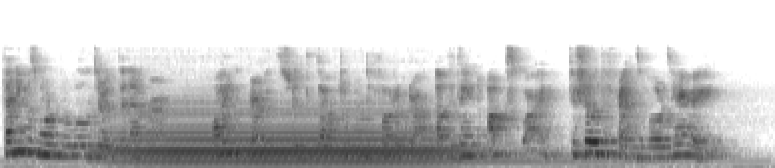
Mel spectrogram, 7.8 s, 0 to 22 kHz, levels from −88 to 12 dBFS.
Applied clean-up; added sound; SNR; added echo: none; Bowed string instrument; 0 dB; reverberation time 0.6 s.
